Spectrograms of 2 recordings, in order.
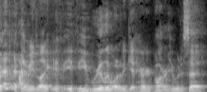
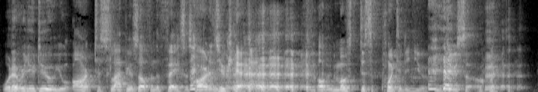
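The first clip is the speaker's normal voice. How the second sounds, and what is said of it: Imitates another person's voice. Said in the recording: “That was a really good Alan Rickman impression.”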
